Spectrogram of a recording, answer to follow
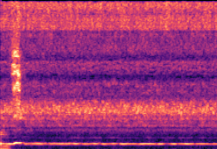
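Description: Background music: a single steady sustained tone held at one pitch.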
